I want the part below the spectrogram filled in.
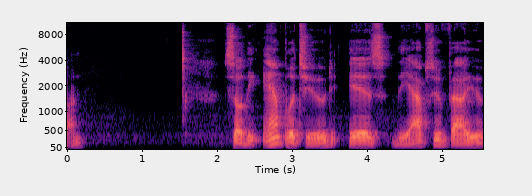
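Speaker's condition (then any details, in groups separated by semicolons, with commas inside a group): No condition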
